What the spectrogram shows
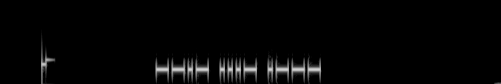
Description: Morse code, heard as a keyed tone, about 30 wpm, 700 Hz. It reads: QVJ
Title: USA Call Sign Postfixes - 3 Letters 30wpm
